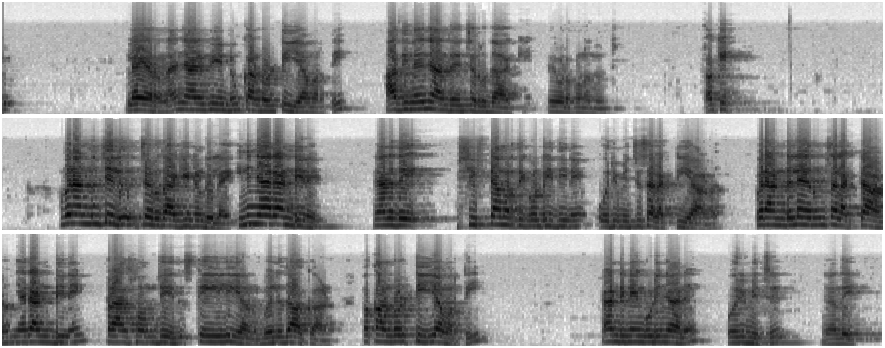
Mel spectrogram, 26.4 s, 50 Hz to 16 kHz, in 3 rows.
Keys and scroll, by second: 2.5 ctrl+t, 21.5 ctrl+t.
